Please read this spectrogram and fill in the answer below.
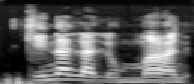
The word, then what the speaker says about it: kinalaluman: So that lalu, the lu turns into a W. So kinalauman instead of kinalaluman.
